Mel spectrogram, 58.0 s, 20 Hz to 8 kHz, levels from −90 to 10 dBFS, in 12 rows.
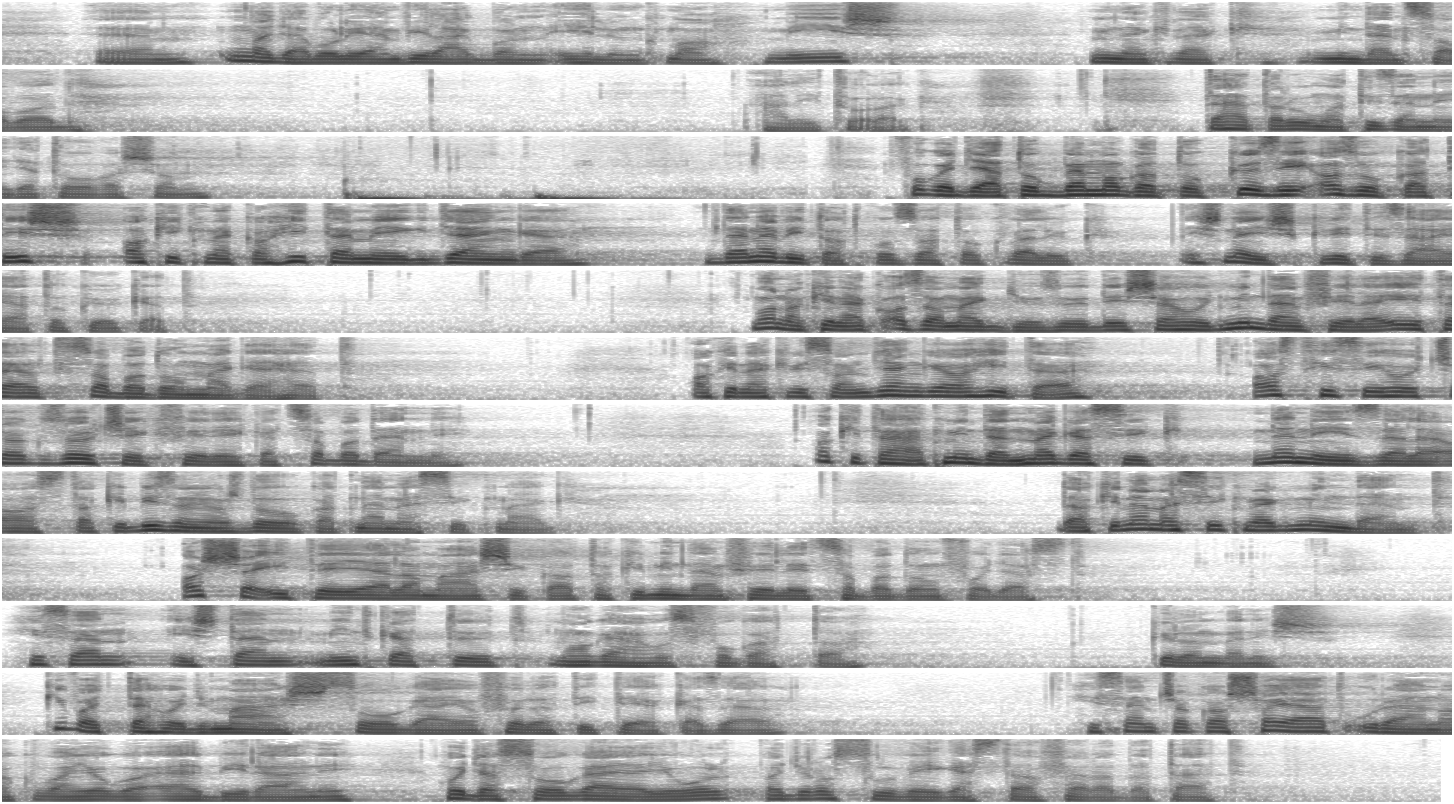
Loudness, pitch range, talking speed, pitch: -19 LUFS, 95-135 Hz, 125 wpm, 110 Hz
